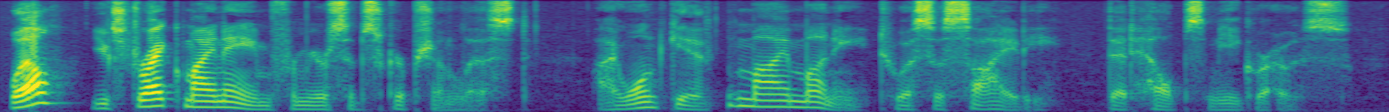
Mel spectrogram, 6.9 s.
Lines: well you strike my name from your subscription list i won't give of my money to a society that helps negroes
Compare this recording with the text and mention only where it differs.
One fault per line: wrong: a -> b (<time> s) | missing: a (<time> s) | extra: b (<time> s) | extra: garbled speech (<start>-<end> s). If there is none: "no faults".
no faults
